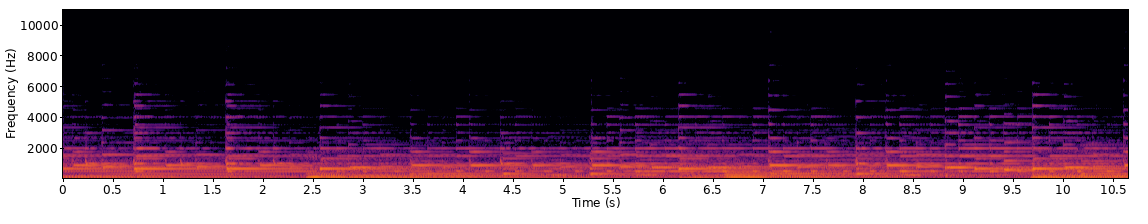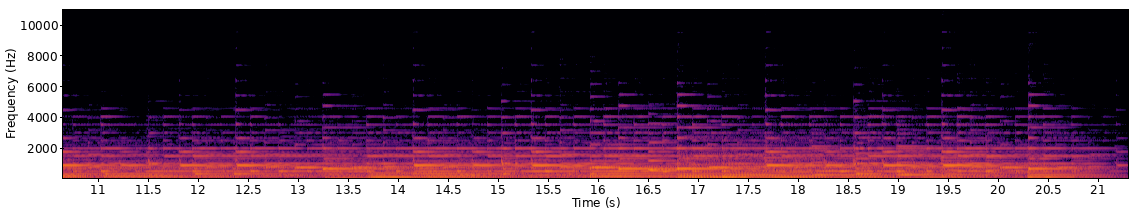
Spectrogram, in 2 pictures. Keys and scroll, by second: 4.6 BackSpace.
